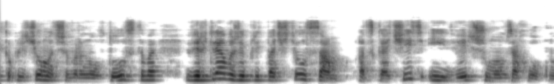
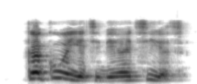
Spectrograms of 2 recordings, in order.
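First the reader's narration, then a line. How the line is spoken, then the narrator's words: Gruff growl. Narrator (Russian): рыкнул дядька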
